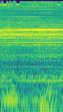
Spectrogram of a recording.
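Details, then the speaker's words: Vintage aircraft attitude-indicator gyroscope at speed, staying level when tilted: steady thin high-pitched whine with a gritty edge, "not sounding very good"; owner suspects dodgy bearings. "it stays level how cool is that oh not sounding very good though are they"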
